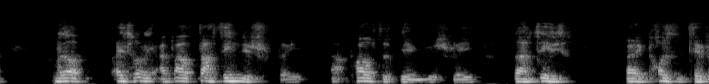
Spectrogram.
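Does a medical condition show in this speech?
Yes: cerebral palsy; present from birth.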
